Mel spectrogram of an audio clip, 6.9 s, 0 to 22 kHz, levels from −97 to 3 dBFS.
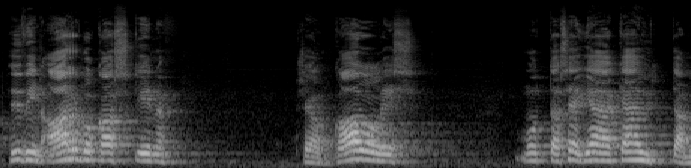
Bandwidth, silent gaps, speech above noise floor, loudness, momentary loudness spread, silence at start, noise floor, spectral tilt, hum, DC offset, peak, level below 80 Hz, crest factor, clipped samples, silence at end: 15 kHz; none; 39 dB; -32 LUFS; 14 LU; 0.1 s; -71 dBFS; -6 dB/octave; none; under 0.1%; -14 dBFS; -76 dBFS; 20 dB; under 0.1%; 0 s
